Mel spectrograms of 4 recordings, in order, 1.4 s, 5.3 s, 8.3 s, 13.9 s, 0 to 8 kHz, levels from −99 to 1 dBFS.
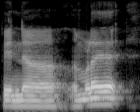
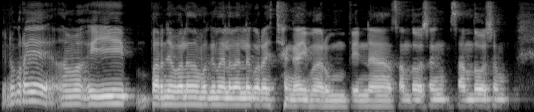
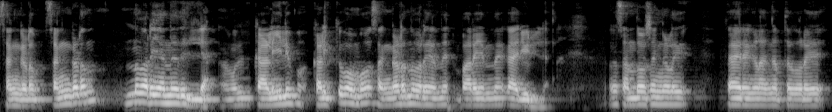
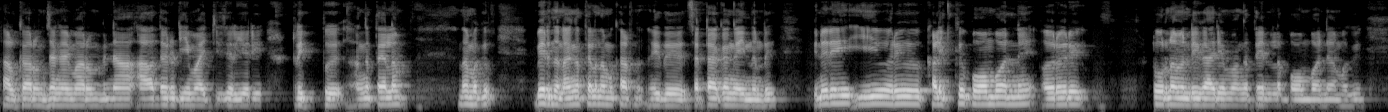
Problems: low volume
